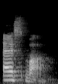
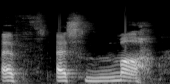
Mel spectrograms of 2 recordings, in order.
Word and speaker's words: asthma: Here are some commonly mispronounced words: debris, receipt, and asthma. So, it's not de-breeze, okay? The the S is silent, right? And it's not as-ma, right? The th is silent, all right?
